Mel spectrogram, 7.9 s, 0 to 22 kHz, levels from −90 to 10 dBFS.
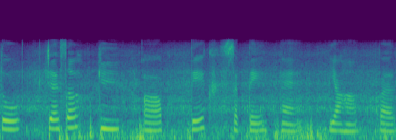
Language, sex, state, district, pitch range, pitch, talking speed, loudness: Hindi, female, Chandigarh, Chandigarh, 185-230 Hz, 200 Hz, 70 wpm, -17 LUFS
